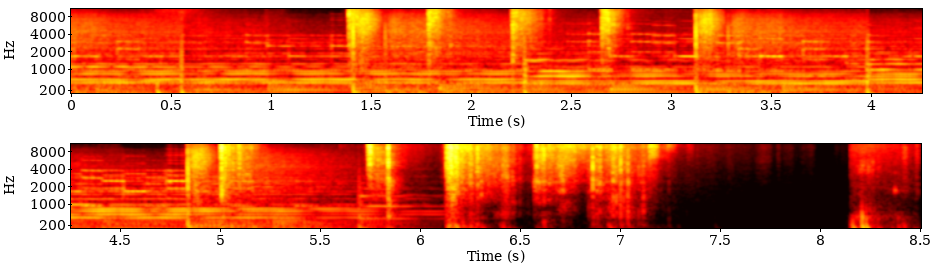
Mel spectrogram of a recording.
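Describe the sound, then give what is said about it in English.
Crisp, papery snaps and riffling from a deck of tarot cards being shuffled, first as sharp ticks over steady background music, then a flurry of rapid crackling riffles, a short silence, and one last burst. “Okay, so I've shuffled all the cards.”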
